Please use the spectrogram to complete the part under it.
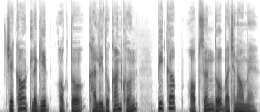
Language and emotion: Santali, neutral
